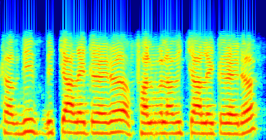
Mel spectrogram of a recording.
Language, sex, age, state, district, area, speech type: Maithili, male, 18-30, Bihar, Begusarai, rural, conversation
